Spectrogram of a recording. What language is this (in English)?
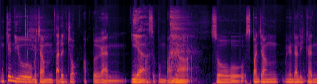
Malay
